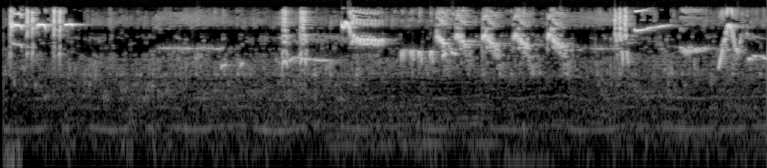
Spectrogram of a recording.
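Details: Orange-headed thrush (anis merah) singing energetically; rapid bursts of high chirps, buzzy trills and sliding whistles in dense sequences, over a steady low hum.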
